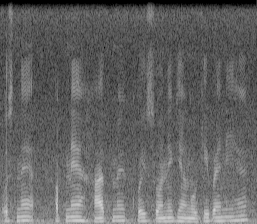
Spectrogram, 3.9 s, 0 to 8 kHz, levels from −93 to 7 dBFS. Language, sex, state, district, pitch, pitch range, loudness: Hindi, male, Uttar Pradesh, Lucknow, 125 Hz, 115-140 Hz, -18 LUFS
